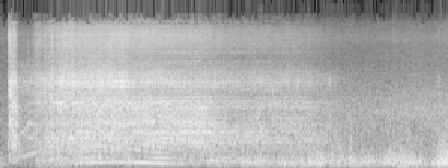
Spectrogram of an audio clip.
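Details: Old Cadillac with everything leaking, first start attempt after priming the carburetor and adding fresh gas: starter engages and cranks briefly, then drops out, engine sputters but won't catch; weak starter solenoid keeps kicking out.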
